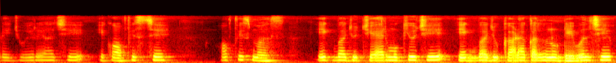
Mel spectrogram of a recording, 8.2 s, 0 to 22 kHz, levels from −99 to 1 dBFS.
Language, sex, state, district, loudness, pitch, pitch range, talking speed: Gujarati, female, Gujarat, Valsad, -16 LUFS, 195 Hz, 185-200 Hz, 155 wpm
